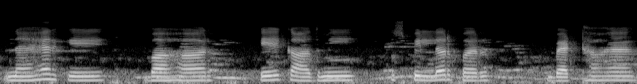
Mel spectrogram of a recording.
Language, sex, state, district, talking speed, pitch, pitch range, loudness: Hindi, female, Punjab, Fazilka, 95 wpm, 190 Hz, 185-200 Hz, -15 LUFS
